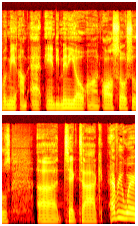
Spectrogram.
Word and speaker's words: Mineo: me, I'm at Andy Mineo on all socials, TikTok, everywhere your kids are. You know how to use Google as well, so type my name in. It's pronounced Mineo.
